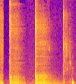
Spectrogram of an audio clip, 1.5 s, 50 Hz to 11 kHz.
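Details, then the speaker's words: GM 14-bolt rear hub rebuild, tapping the bearing race with a small punch through the slots toward the snap ring: a few sharp hollow hammer blows with no solid dead thud; race not yet fully seated against the ring. "around that doesn't sound like it hit that might be enough looks fairly even"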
